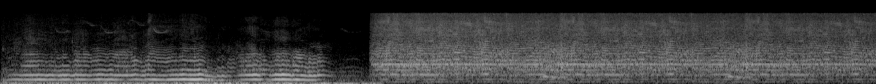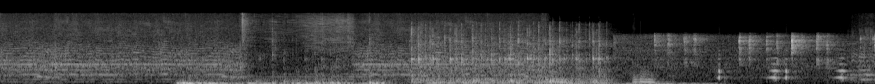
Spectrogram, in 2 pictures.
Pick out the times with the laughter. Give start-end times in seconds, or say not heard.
not heard.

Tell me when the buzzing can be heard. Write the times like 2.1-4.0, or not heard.
0.0-17.4.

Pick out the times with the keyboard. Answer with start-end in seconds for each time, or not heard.
10.5-17.4.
